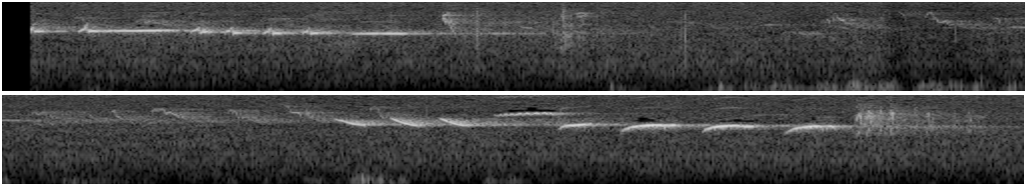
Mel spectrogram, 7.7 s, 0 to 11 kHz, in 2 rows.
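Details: A male blue-and-white flycatcher sings clear, high whistled phrases broken by quick slurred notes on the Kanazawa forest road at Lake Miyagase on 26 April 2015.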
